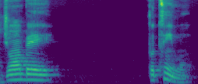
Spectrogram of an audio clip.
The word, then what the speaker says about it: Djoumbé Fatima: fatima it's pronounced as john bae fatima so the d is silent okay the d is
